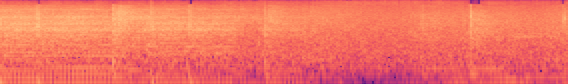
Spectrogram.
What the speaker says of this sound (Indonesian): Deru suara air yang terdengar seakan bergemuruh keras karena menampar sisi sungai yang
